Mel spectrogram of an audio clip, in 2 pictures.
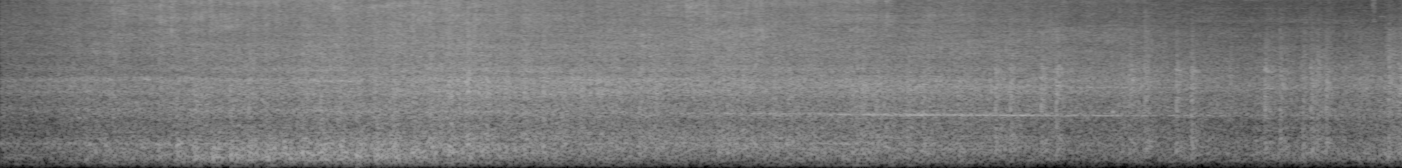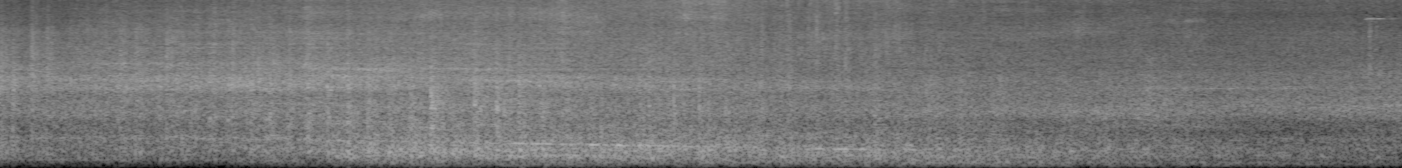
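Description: Meitetsu electric train running slowly over an old steel railway bridge, its wheels clacking over the rail joints with a rumble from the bridge. It swells twice, a couple of seconds in and again past the middle, and a thin tone falls slowly in pitch during the second swell.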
